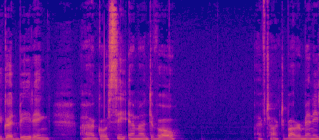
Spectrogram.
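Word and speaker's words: Devost: beading go see emma devoe i've talked about her many times and that's what her channel name is emma devoe d e v o s t you don't pronounce the s with the t okay so i've got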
